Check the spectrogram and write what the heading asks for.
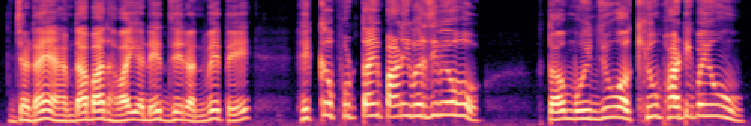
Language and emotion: Sindhi, surprised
